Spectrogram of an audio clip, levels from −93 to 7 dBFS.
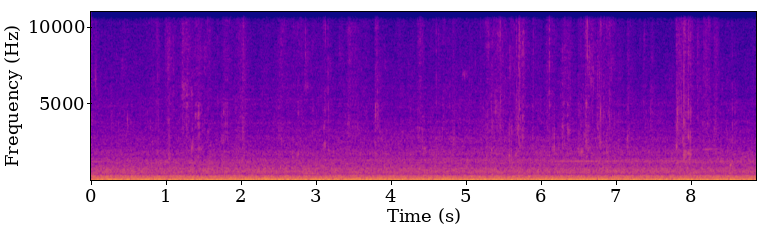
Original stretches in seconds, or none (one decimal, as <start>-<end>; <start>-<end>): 0.0-8.9

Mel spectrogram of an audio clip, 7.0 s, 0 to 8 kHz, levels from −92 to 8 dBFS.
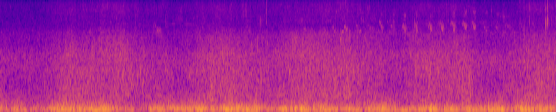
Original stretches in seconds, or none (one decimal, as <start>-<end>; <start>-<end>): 0.0-7.0

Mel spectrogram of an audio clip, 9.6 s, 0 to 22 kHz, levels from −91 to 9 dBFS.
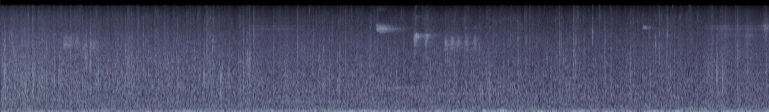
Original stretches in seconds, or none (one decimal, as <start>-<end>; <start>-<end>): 0.0-3.1; 3.8-8.8

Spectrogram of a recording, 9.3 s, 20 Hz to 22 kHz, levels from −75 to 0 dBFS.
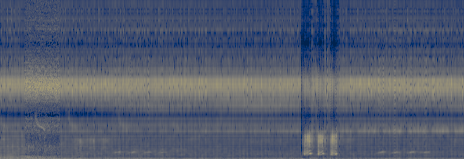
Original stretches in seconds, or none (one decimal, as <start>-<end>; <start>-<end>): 0.5-1.2

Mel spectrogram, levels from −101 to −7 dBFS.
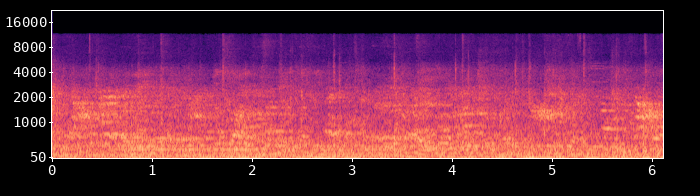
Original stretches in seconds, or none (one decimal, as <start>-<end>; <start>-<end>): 0.0-3.5; 4.0-6.1

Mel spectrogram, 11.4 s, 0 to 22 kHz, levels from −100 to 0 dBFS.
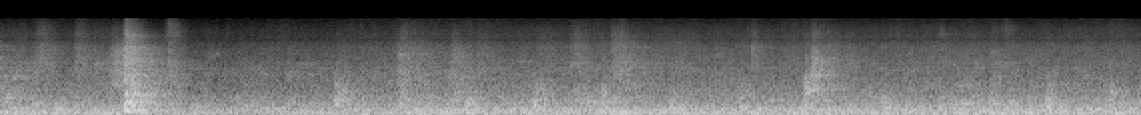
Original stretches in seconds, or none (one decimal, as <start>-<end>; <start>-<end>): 1.6-2.6

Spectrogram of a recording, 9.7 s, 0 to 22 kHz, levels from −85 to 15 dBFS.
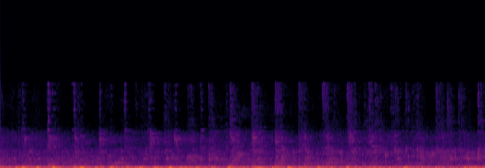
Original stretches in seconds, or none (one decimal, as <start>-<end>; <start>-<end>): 0.0-5.9; 7.1-8.4; 9.1-9.7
